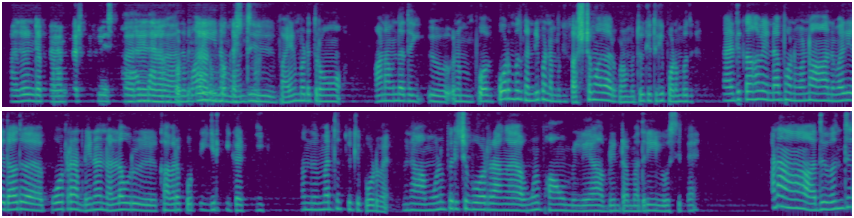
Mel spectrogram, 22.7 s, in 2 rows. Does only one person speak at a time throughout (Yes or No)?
No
